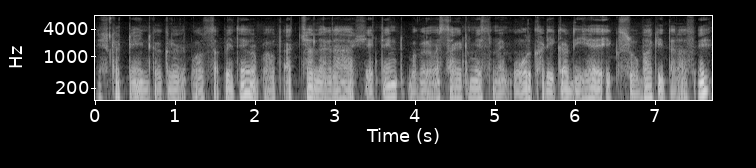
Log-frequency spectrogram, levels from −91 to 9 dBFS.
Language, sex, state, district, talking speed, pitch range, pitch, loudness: Hindi, male, Madhya Pradesh, Bhopal, 235 wpm, 90-105 Hz, 95 Hz, -21 LUFS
